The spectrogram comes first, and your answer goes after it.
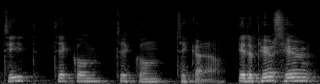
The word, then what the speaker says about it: tykkum: And the plural is tit, goes like tit, tikkun, tikkun, tikkara. It appears here that the dative has taken over the accusative, so all the accusative final m's are pronounced n as well.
